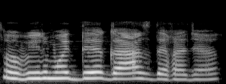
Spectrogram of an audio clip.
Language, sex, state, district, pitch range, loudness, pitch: Bengali, female, Assam, Hailakandi, 240-280 Hz, -13 LUFS, 265 Hz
